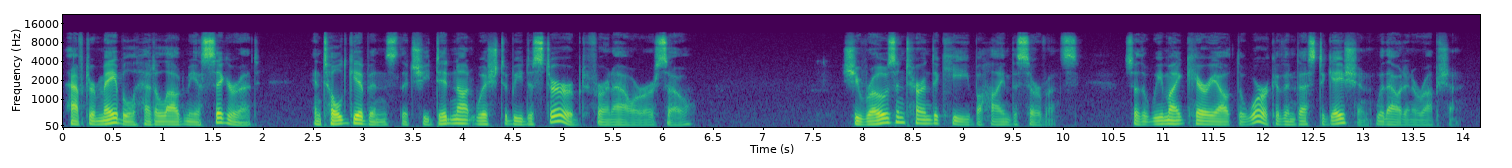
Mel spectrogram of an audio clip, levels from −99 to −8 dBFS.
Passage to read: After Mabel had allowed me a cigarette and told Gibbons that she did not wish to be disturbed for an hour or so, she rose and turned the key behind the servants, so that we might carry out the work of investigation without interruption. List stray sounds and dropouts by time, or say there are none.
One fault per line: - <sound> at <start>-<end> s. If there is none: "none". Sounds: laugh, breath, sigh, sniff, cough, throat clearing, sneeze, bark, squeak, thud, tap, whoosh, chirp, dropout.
none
